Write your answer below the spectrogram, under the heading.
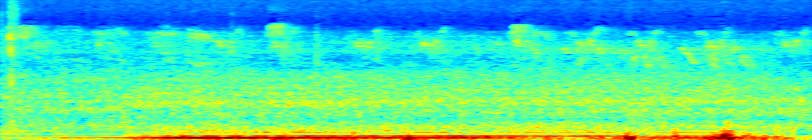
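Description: Small birds chirping in the background, under a loud low steady hum that comes in about a second in and fades out near the end.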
